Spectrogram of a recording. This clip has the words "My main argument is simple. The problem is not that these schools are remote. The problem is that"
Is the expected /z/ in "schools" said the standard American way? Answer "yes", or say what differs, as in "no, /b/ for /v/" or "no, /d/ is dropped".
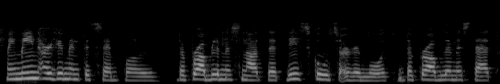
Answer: no, /s/ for /z/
